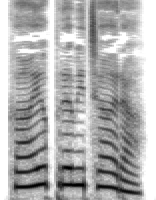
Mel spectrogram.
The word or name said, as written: ಕಾಯಪ್ರವಿಚಾರ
